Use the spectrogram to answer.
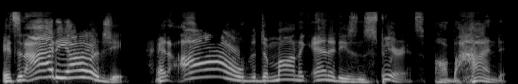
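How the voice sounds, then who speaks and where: A man putting on the voice of a zealous male politician preaching about demons, in a high, overwrought, preachy delivery. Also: very animated, normal speed, bright, forceful tone, dry recording, clean studio sound, exaggerated voice.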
